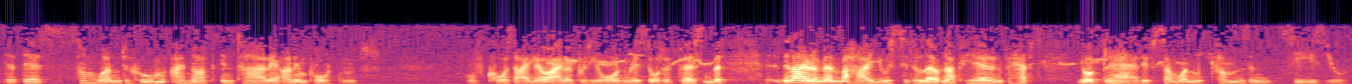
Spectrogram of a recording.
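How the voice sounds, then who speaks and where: An actor playing an earnest, somewhat awkward young cavalry lieutenant who talks politely and hesitantly. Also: male voice, medium pitch, expressive, normal speed, natural voice. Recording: dull radio drama recording with faint hiss.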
